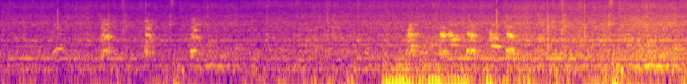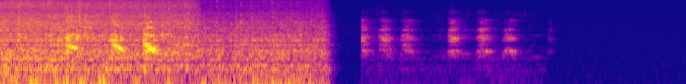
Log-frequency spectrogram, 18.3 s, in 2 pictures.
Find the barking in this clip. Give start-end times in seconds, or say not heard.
0.7-2.7, 5.0-7.1, 10.0-11.3, 13.9-16.1.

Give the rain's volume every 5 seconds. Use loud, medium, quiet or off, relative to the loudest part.
medium, loud, loud, off.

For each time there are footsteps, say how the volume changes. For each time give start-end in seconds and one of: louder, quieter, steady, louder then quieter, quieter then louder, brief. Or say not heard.
not heard.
